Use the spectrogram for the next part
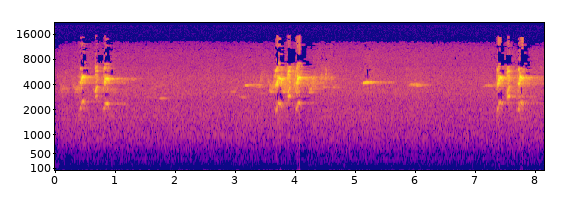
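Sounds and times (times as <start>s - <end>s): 
Amakihi chirps: 0.4s - 1.2s, 3.1s - 6.2s, 7.2s - 8.1s.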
